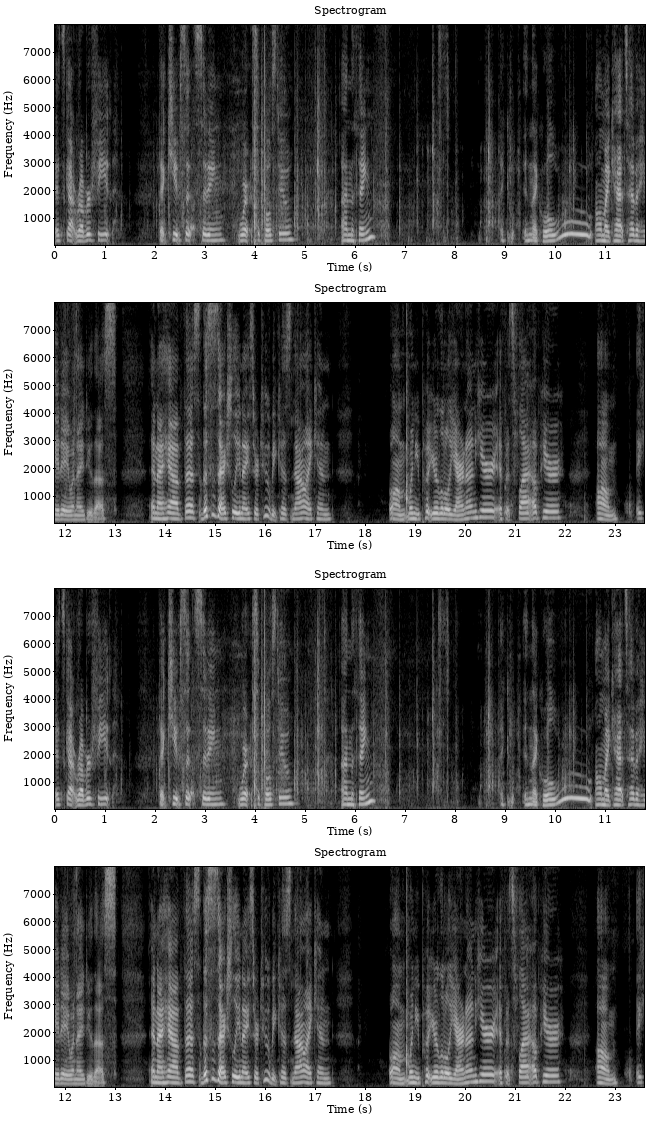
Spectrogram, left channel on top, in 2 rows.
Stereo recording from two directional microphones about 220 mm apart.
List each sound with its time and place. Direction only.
0.0 s speech: 5° right (ahead or behind)
7.2 s mechanisms: 5° right (ahead or behind)
8.7 s speech: 5° right (ahead or behind)
18.4 s speech: 5° right (ahead or behind)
